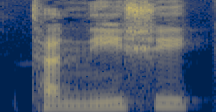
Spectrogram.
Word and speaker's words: Ta-Nehisi: Just to confirm, it's Ta-Nehisi Coates, I believe is how you say it.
